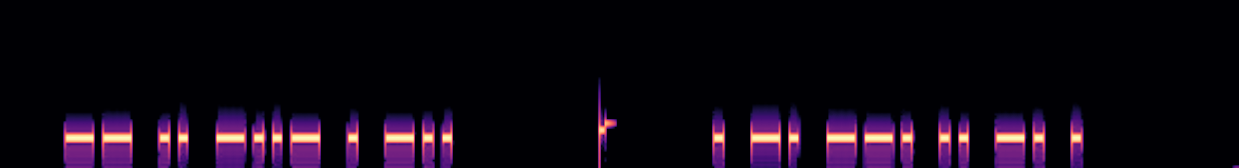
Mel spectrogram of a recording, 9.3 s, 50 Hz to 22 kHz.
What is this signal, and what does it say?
Morse code, heard as a keyed tone, about 17 wpm, 700 Hz. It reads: MIXED ENGINE
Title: Sentences from Top 1500 Words - New Word Drill - 17wpm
